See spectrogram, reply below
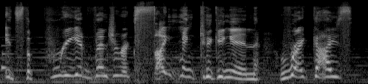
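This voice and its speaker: A woman's voice: very high-pitched, lively intonation, moderate pace. A woman playing a spirited, confident young female warrior and sports coach in a video game, upbeat and self-assured. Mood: excited. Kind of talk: English video game voice acting. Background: music.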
